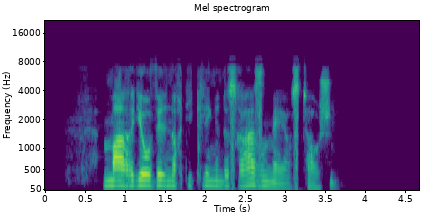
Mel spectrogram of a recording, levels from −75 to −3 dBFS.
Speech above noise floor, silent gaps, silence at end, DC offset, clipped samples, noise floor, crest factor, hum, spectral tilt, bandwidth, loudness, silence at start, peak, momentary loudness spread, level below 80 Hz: 62 dB; none; 1.05 s; under 0.1%; under 0.1%; -82 dBFS; 22 dB; none; -4 dB/octave; 9.4 kHz; -20 LUFS; 0.5 s; 0 dBFS; 14 LU; -56 dBFS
